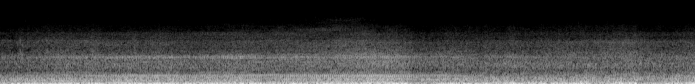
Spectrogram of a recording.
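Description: A stock-exhaust Yamaha Aerox scooter engine hums steadily while riding from Taytay to Taguig, heard close and continuous under heavy wind rush for the whole stretch.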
